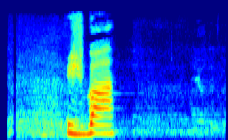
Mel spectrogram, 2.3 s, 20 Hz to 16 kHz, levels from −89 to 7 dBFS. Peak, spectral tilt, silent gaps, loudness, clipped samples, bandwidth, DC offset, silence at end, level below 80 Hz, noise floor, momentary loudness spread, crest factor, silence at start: 0 dBFS; -5.5 dB/octave; none; -16 LUFS; under 0.1%; 11.5 kHz; under 0.1%; 1.15 s; -66 dBFS; -52 dBFS; 22 LU; 20 dB; 0.4 s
